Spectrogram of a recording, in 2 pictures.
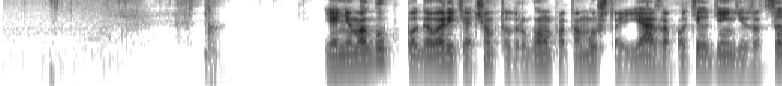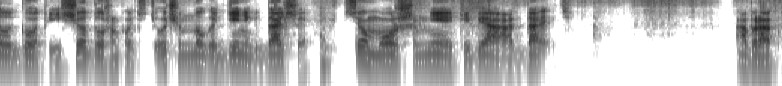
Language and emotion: Russian, angry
